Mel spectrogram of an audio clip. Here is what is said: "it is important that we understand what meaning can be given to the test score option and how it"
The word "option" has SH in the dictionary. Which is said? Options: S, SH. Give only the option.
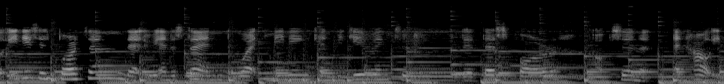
S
